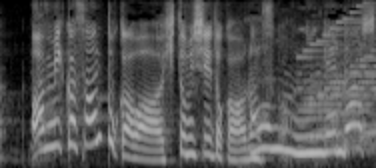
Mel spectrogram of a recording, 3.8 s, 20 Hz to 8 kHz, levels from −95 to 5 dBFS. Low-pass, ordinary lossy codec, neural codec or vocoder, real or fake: none; none; none; real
